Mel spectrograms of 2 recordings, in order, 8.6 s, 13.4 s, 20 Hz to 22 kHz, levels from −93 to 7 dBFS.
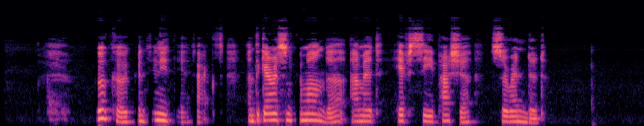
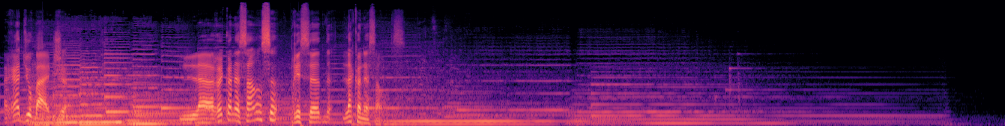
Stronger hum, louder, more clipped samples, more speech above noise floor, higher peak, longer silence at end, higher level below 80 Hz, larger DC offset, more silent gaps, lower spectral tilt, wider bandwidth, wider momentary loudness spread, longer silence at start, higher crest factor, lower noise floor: neither; second, -19 LUFS vs -16 LUFS; neither; about the same, 54 dB vs 52 dB; about the same, 0 dBFS vs 0 dBFS; second, 1.35 s vs 2.9 s; second, -60 dBFS vs -34 dBFS; neither; neither; second, -3.5 dB/octave vs -5.5 dB/octave; second, 9.4 kHz vs 17.5 kHz; about the same, 18 LU vs 20 LU; first, 0.65 s vs 0 s; about the same, 22 dB vs 18 dB; first, -75 dBFS vs -67 dBFS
